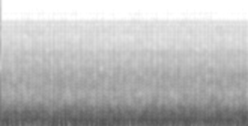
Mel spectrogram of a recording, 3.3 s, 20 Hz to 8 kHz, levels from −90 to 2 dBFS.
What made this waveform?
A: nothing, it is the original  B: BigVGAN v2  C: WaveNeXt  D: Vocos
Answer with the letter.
D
